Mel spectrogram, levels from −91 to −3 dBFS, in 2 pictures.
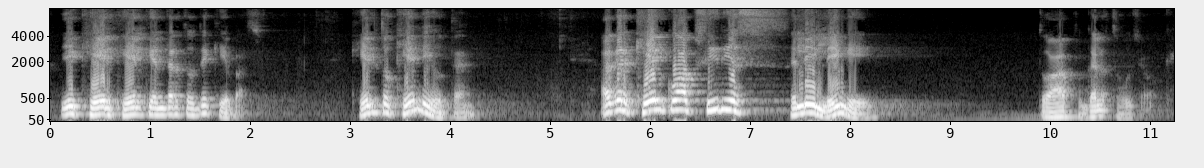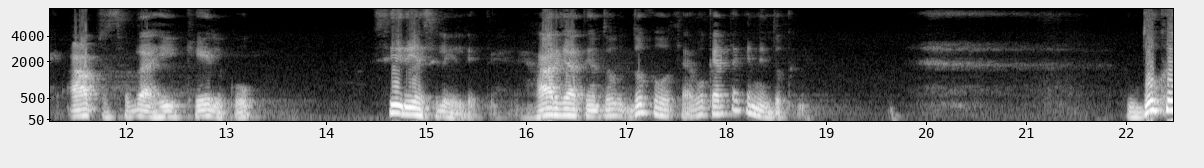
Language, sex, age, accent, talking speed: English, male, 60-79, Indian, 130 wpm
